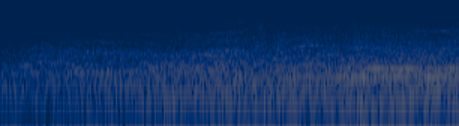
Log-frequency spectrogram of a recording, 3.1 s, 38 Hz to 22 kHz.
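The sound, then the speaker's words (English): A busy crowd hum of many overlapping voices at a train station about 15 kilometers west of the Poland-Ukraine border, packed with refugees sitting on the floors and walking through the halls; indistinct and steady, echoing, growing slightly louder toward the end, with faint tonal sounds underneath. “We're starting at a train station, about 15 kilometers west of the Poland-Ukraine border. It's packed with refugees, sitting on the floors, walking through the halls.”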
